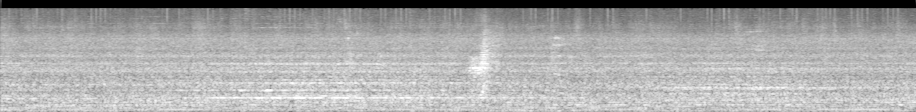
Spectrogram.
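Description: Commuter rail coach in motion: a steady rumble of wheels on rail under a continuous hum, with one brief higher-pitched sound about six seconds in.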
